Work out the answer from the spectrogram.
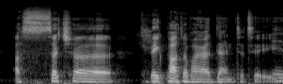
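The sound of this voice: Recorded very cleanly against a silent background, a man speaks at a medium pitch. His intonation is monotone and flat.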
